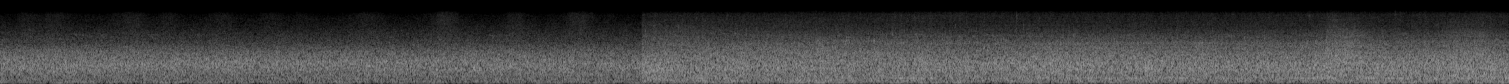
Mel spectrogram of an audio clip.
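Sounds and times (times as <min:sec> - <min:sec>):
fountain water splashing: 0:06.4 - 0:15.0.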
